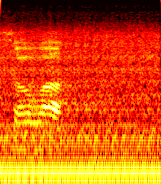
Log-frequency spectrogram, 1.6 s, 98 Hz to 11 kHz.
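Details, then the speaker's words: 1986 Suzuki Samurai with 1.6 VW turbo diesel, running after a larger new battery replaced the seven-year-old one, charging almost 14 volts: steady low drone at even speed, no knocks or surging; normal running. "yeah it just needed that new battery that other battery like i said was seven years old"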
